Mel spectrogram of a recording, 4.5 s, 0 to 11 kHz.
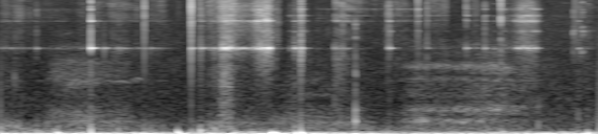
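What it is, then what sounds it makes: Small glass wine bottle. Long acrylic nails tap and rub a full, small (about 187 ml) dark glass wine bottle with a gold screw cap and a paper label. Quiet, sharp clicks are scattered over soft, papery rubbing, with a steady low hum underneath.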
